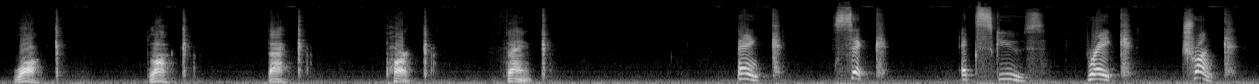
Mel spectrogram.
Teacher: The unvoiced tongue back plosive consonant. With the tongue in the G position, let the tongue spring away in the soft, unvoiced click of the K drum beat. Feel a crisp tap and a pulsation in the back of the tongue.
